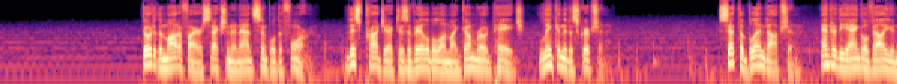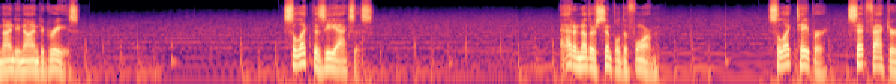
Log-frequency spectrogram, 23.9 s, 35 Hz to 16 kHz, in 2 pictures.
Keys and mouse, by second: 3.9-6.2 drag, 11.3-14.6 drag, 12.8 9, 19.2-20.9 drag, 22.9 click.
